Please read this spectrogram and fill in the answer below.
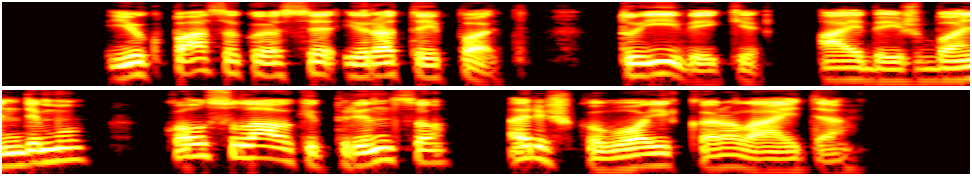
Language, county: Lithuanian, Kaunas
